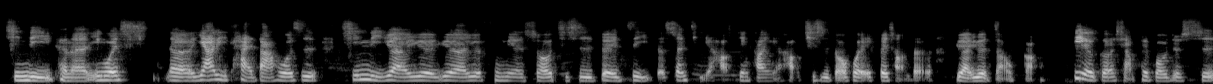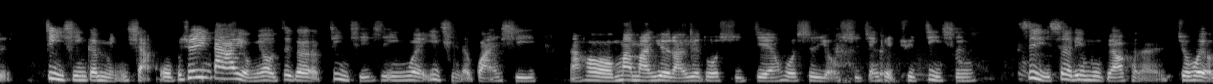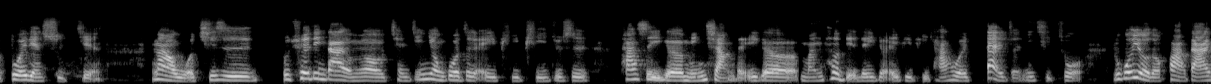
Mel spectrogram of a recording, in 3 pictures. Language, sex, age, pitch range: Chinese, female, 20-39, 170-205 Hz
